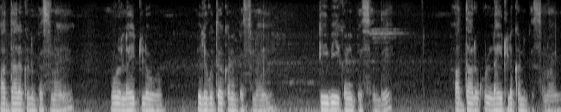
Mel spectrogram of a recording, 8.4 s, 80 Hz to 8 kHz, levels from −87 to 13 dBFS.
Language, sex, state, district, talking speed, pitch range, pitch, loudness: Telugu, male, Andhra Pradesh, Srikakulam, 80 wpm, 110-125 Hz, 115 Hz, -17 LUFS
